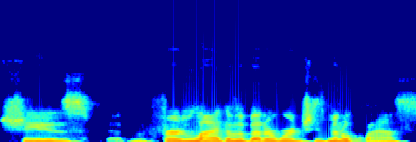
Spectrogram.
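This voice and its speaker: A woman speaks with a Canadian accent. Her voice is very deep and low, with ordinary pitch variation. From Canada. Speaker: traveler and podcast team member. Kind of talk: casual chat.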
